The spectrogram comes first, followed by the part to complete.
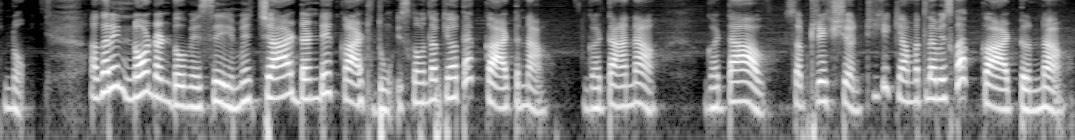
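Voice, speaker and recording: A woman with a fairly high voice teaches young children basic sums. She counts aloud step by step in a patient, coaxing way. Her voice is recorded close and dry, with no room sound. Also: a bit bright, no room sound. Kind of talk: primary maths lesson for children.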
